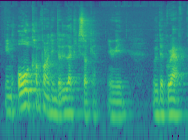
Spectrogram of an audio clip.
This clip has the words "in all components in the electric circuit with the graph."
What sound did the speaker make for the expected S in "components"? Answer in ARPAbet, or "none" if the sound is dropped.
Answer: none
